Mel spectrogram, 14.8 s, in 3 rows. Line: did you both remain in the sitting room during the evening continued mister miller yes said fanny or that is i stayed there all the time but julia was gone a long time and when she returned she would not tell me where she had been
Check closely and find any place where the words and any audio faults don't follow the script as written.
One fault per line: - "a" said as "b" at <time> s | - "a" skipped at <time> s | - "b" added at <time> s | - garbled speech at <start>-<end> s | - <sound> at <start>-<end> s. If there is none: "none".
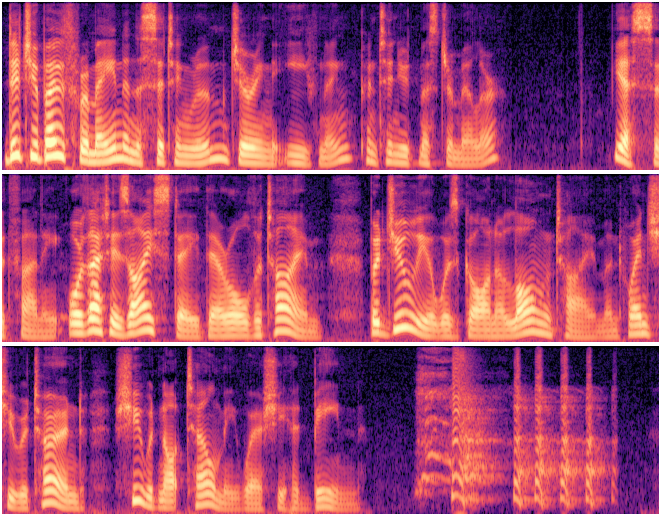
- laugh at 12.9-14.5 s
